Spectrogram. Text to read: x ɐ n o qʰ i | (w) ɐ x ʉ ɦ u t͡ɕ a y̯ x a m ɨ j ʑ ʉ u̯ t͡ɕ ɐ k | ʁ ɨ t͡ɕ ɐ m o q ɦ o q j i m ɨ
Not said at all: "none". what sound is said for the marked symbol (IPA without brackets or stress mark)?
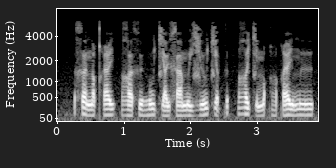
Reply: ʁ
